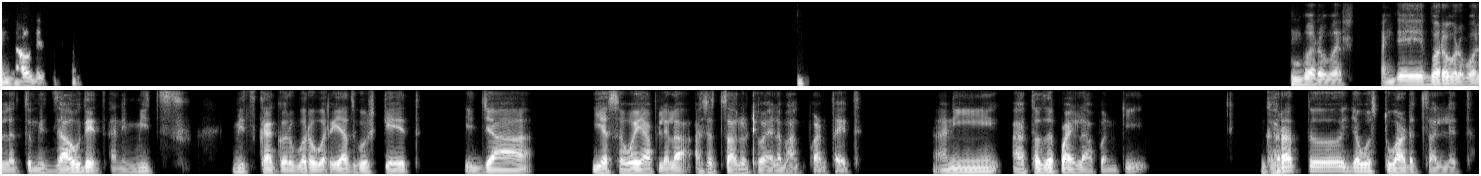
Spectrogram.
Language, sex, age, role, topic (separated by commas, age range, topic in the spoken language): Marathi, male, 35-39, host, दैनंदिन आयुष्यात प्लास्टिकचा वापर कमीत कमी करण्यासाठी कोणते सोपे आणि व्यवहार्य उपाय करता येतील?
